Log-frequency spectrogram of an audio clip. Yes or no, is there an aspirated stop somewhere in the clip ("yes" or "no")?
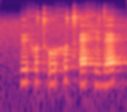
no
